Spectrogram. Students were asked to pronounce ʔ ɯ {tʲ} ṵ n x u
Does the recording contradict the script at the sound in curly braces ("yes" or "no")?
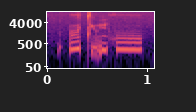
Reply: no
